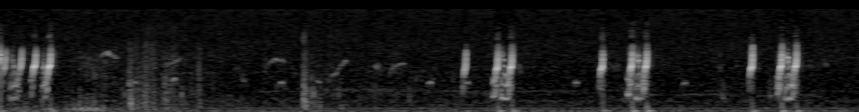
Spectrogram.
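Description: Common quail giving sharp, liquid three-note phrases, 'whit-whit-whit', repeated about once a second in short bursts. Faint clicks and soft background noise between phrases.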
